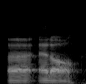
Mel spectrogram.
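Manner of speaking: ordinary talk, nothing marked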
